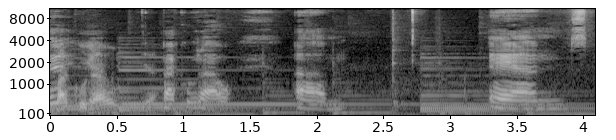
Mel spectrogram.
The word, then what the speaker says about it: Bacurau: Bacurau.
